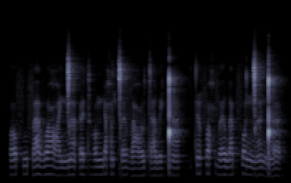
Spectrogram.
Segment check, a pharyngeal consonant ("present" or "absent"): present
